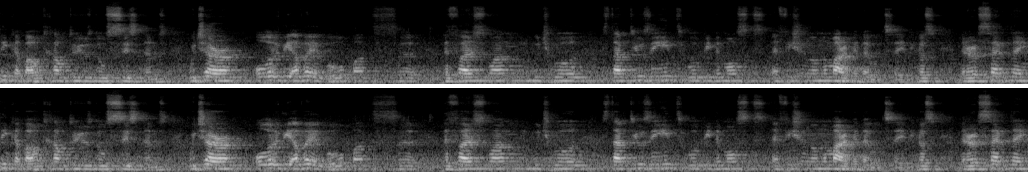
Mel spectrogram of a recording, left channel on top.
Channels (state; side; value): normal; both; correlation 0.77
